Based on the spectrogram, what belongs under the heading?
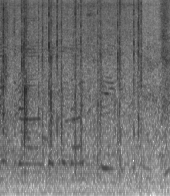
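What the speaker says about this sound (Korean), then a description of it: "한번 박수 한번 치겠습니다" A tour group in Pula, Croatia claps briefly in scattered bursts to greet their local guide, the applause mixed with a voice and outdoor chatter.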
